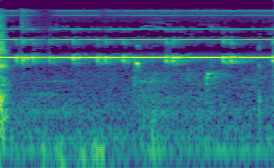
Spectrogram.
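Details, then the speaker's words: Multimeter on buzzer setting across the disconnected Mercedes KE-Jetronic idle micro switch (decel/cut-off), positive to upper and negative to lower contact: steady unbroken high beep, switch closed with good contact at idle; sound must stop when accelerator lever is pressed. "we want to hear that buzzing sound that means that we have contact"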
